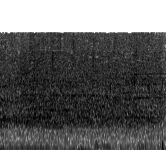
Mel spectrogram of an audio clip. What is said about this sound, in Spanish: Gracias, esos aplausos no me los merezco, pero ahora aplaudan por favor a los nominados.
